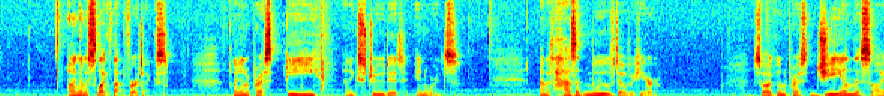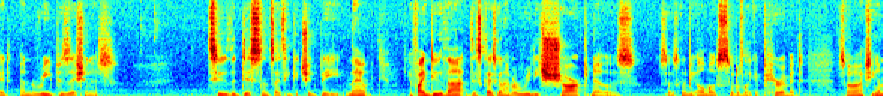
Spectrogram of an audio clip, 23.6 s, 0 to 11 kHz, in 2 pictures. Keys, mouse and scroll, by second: 1.0 click, 3.8 e, 11.1 g, 16.5-23.5 scroll up 1.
